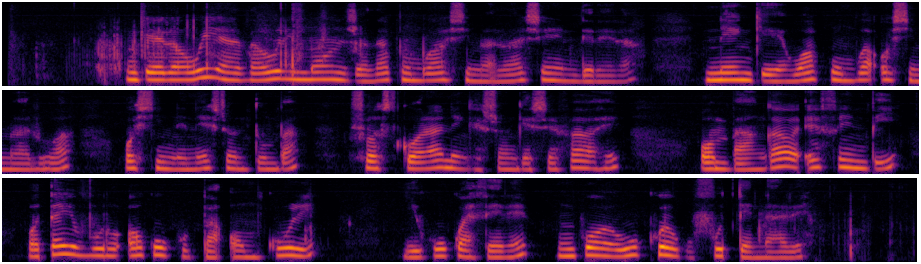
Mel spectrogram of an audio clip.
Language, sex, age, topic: Oshiwambo, female, 18-24, finance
